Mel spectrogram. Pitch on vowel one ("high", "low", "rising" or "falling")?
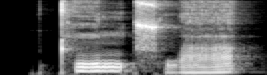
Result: high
